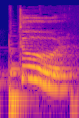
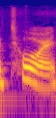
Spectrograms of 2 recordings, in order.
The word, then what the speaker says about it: tour: Tool. Tool. Tool. Tool? Tool. Or tour. Okay, so tour. The correct pronunciation is tour.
